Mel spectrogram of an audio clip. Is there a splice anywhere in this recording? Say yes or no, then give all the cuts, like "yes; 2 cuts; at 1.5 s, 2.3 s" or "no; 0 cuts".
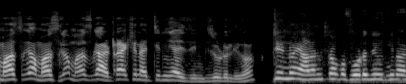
yes; 1 cut; at 2.7 s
